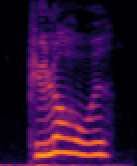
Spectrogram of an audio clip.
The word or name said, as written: pylrehoved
